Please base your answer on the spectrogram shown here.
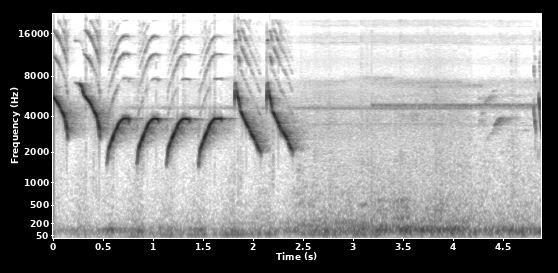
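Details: Canary's long 'gacor' training song for young and non-singing canaries: repeated downslurred whistles in quick succession, then the singing stops, leaving a faint thin tone and low room hum.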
